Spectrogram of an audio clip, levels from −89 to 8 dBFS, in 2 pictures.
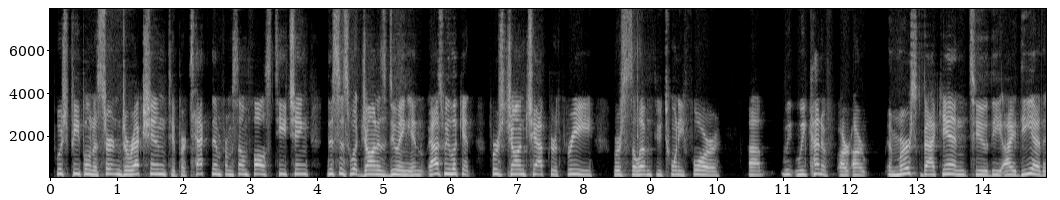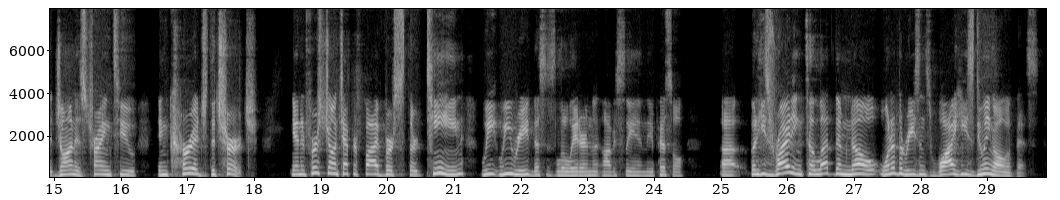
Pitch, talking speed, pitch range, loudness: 200 Hz, 185 wpm, 180-220 Hz, -21 LUFS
